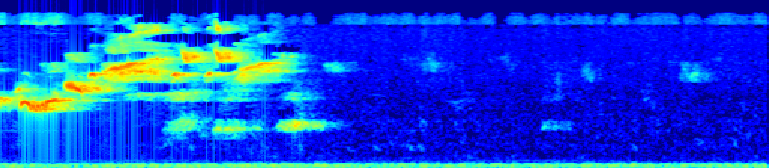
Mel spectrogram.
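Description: A songbird sings one quick phrase of warbled notes that climb in pitch over about the first two seconds. Only a few faint chirps follow, over a low steady hum.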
